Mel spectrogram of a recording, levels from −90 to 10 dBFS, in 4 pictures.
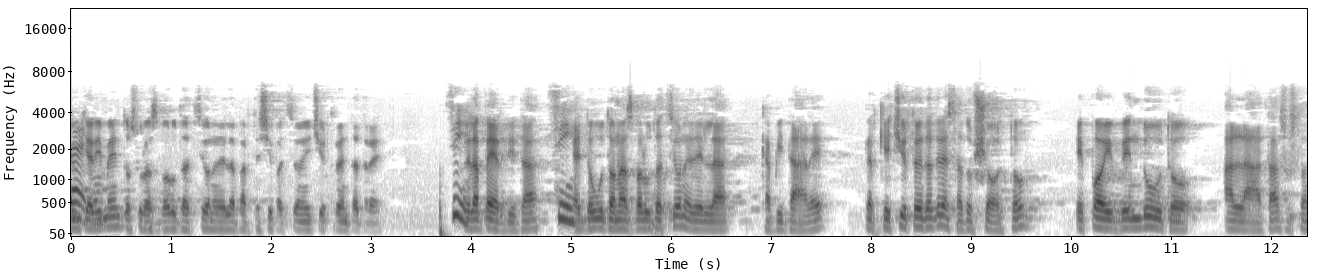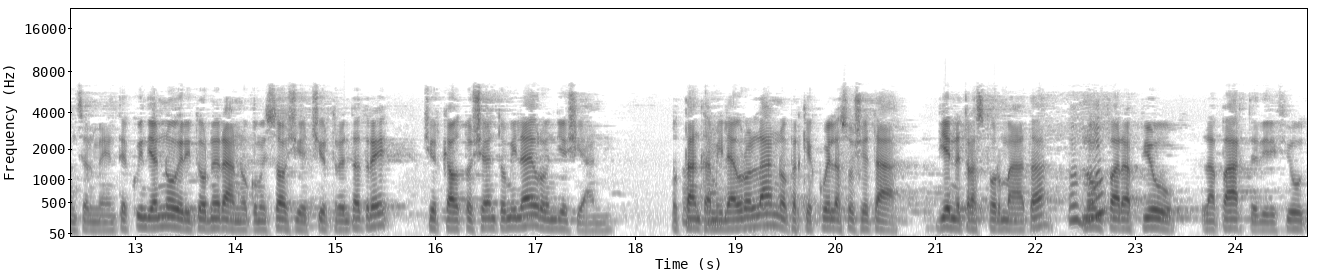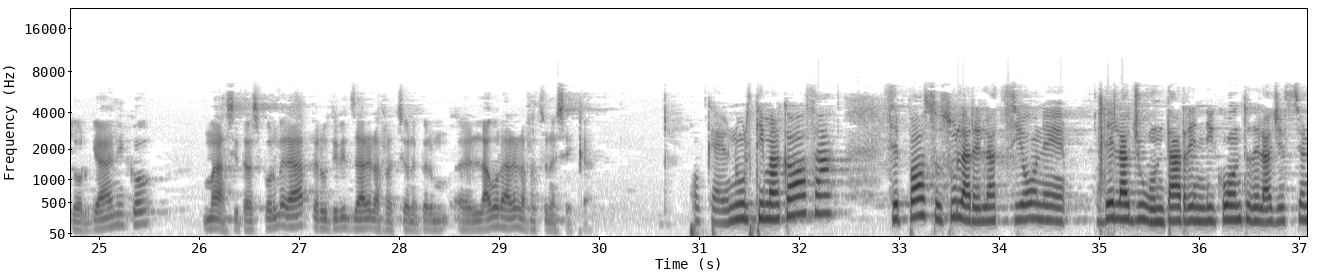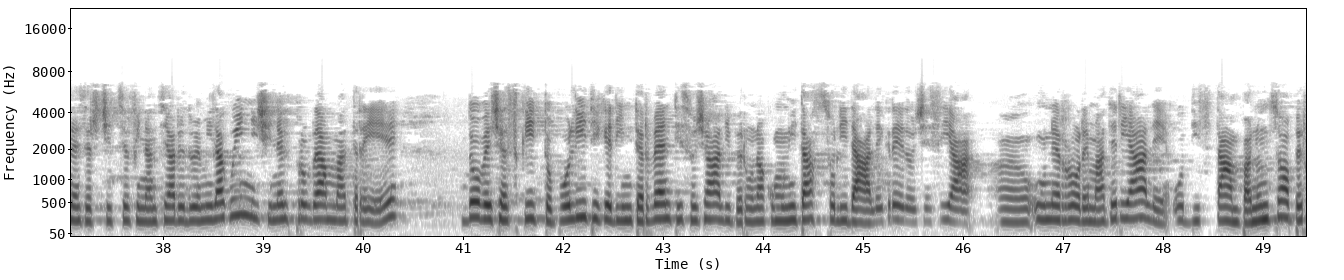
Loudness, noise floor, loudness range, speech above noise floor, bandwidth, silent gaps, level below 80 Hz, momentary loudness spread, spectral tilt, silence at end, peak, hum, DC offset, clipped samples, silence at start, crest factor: -22 LUFS; -65 dBFS; 11 LU; 43 dB; 6.8 kHz; none; -60 dBFS; 17 LU; -6 dB/octave; 0 s; 0 dBFS; none; under 0.1%; under 0.1%; 0 s; 22 dB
